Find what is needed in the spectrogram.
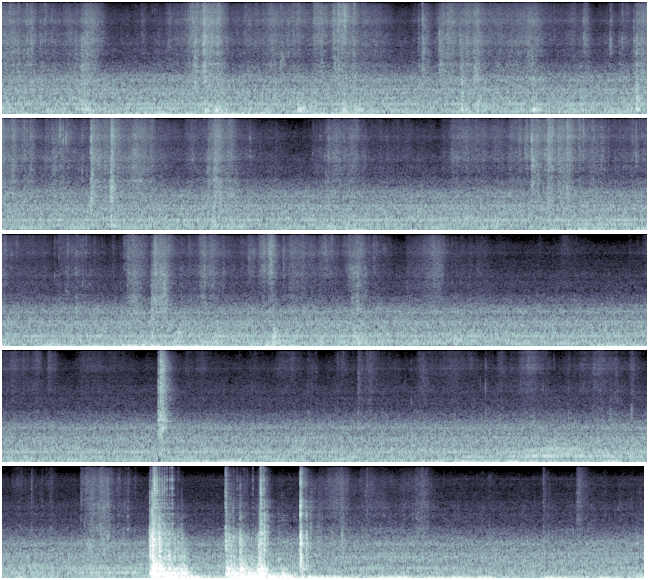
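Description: Faint rustling and knocking of cut banana stalks and fronds being pushed into a plastic wheelie bin. Near the end comes a quick run of loud thuds and knocks.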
